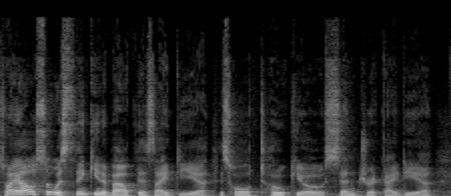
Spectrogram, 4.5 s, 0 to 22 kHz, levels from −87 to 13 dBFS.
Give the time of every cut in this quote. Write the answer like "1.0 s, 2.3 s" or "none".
2.1 s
